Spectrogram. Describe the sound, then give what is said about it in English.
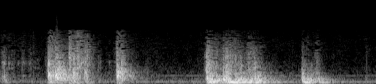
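A man is struck on the head with a paperweight and knocked out: a dull blow, followed by several more solid thuds and bumps spaced about a second apart, loud, with no voices. “What'd you hit him with? Just a paperweight.”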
